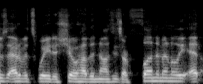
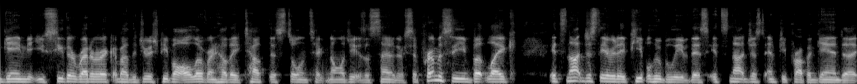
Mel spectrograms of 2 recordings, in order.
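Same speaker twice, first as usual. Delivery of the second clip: usual speaking voice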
